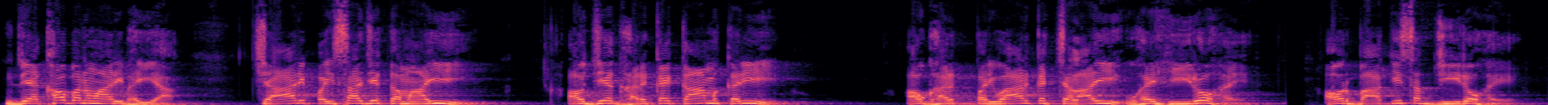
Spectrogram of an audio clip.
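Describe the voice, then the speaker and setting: Man acting high-voiced Awadhi village joker. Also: lively intonation, slow pace. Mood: casual, matter-of-fact. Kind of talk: comedy cartoon dialogue.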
